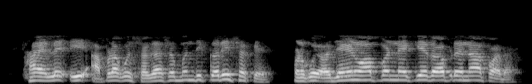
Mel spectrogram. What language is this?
Gujarati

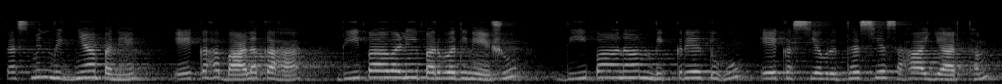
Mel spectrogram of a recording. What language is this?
Sanskrit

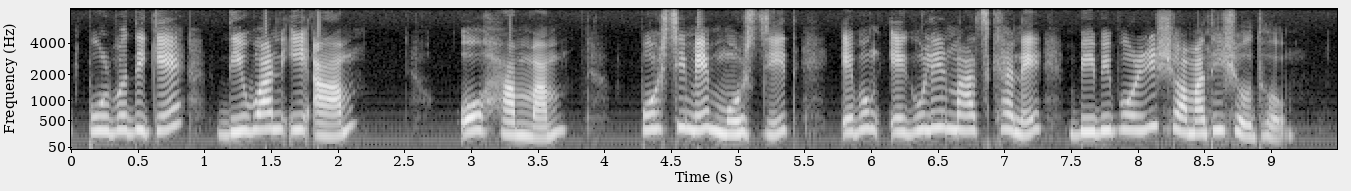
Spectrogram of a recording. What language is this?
Bangla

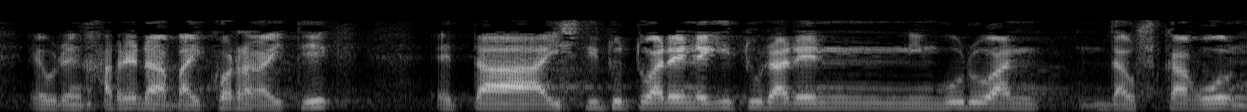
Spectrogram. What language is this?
Basque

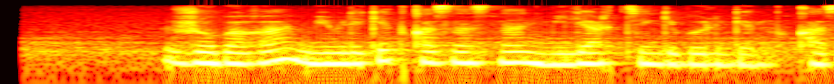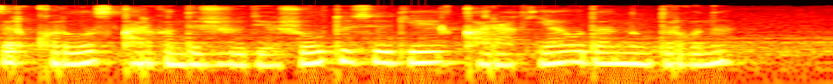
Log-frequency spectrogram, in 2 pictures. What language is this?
Kazakh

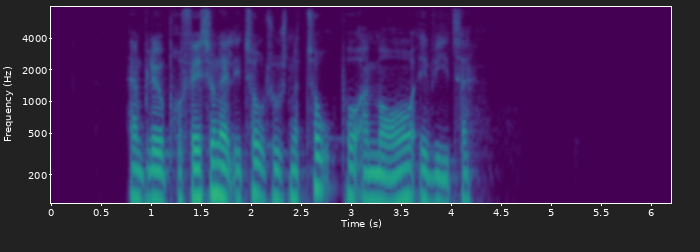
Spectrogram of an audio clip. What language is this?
Danish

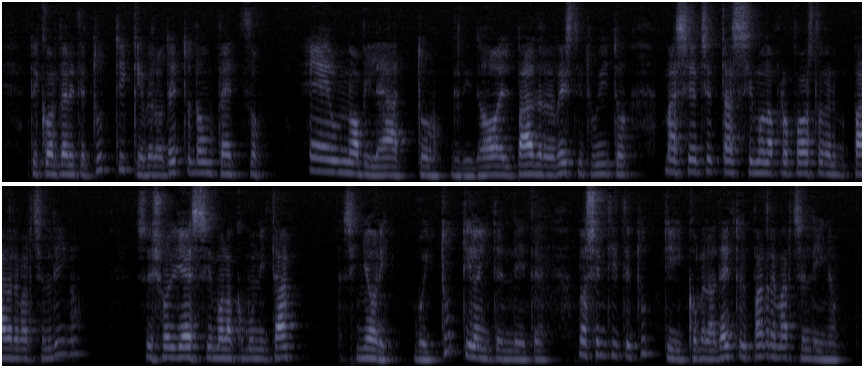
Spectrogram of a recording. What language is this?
Italian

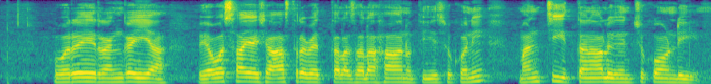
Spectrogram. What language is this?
Telugu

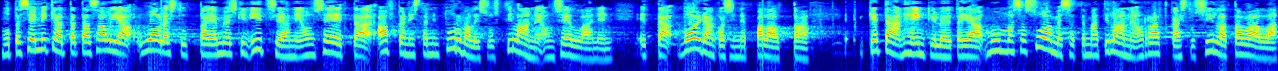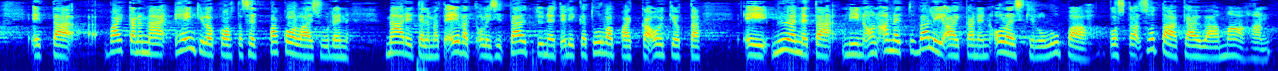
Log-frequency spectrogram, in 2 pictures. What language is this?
Finnish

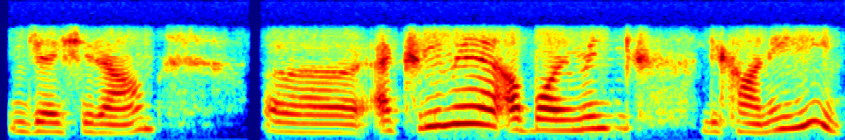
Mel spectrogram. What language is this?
Dogri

